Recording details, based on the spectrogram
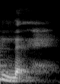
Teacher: ल के उच्चारण में सांस जीभ के दोनों पार्श्व से निकलती है, इसलिए यह पार्श्विक व्यंजन कहलाता है।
